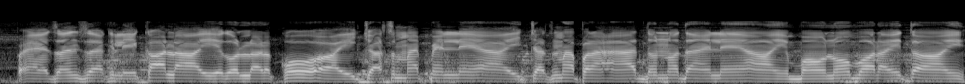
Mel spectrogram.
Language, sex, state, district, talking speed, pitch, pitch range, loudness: Maithili, male, Bihar, Vaishali, 120 wpm, 140 Hz, 135-145 Hz, -17 LUFS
